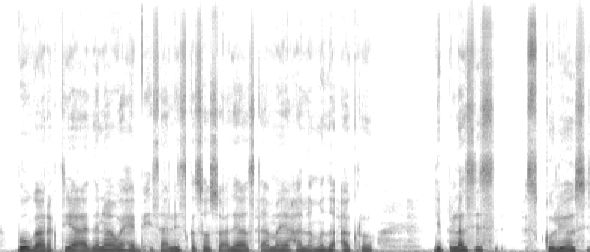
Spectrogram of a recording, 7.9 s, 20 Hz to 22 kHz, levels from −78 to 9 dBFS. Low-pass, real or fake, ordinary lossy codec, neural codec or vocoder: none; fake; none; vocoder, 44.1 kHz, 128 mel bands every 512 samples, BigVGAN v2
